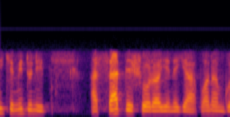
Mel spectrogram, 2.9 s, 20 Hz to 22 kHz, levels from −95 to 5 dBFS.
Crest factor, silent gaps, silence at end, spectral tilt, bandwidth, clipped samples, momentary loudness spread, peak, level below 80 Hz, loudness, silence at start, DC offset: 20 dB; none; 0 s; -6.5 dB/octave; 8.2 kHz; under 0.1%; 16 LU; -6 dBFS; -78 dBFS; -24 LUFS; 0 s; under 0.1%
